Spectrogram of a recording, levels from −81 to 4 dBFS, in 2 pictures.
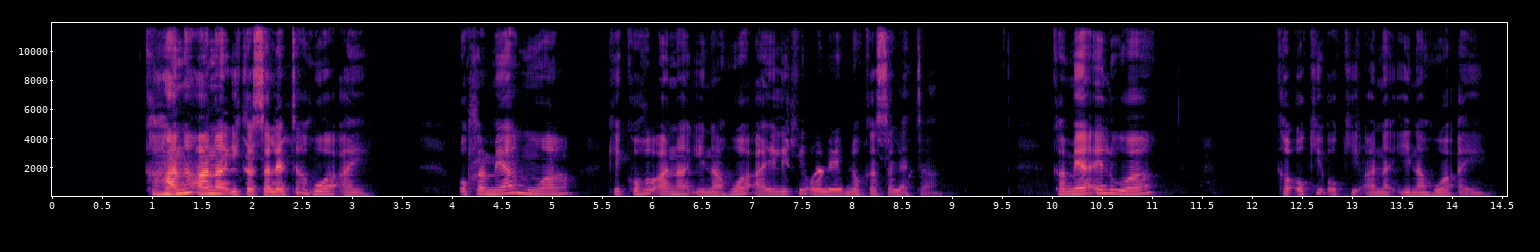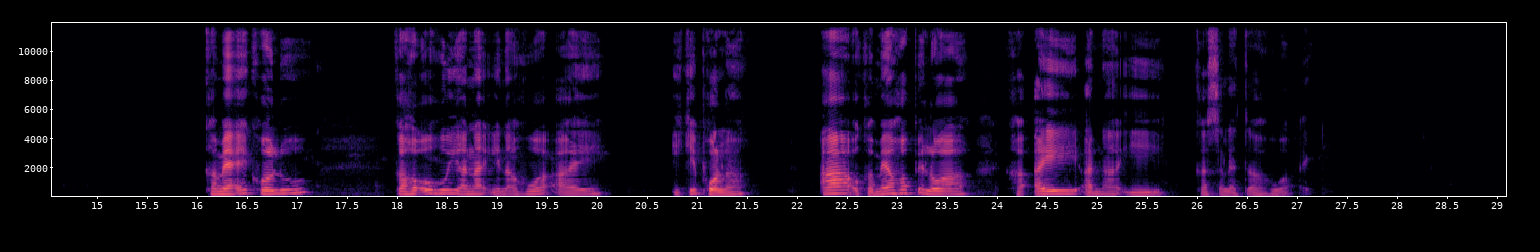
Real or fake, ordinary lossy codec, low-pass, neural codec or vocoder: real; none; none; none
